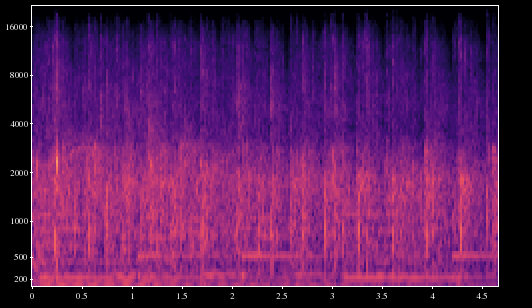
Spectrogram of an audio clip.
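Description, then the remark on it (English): An audience gives Jesus a mighty clap in the morning after a prayer, a dense wash of many hands with a sustained organ-like hum beneath, holding at an even loud level throughout. “Can we give Jesus a mighty clap this morning?”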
